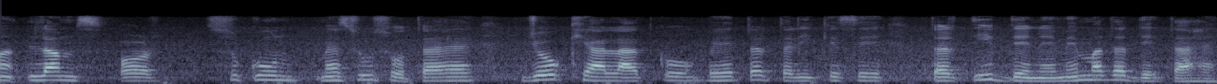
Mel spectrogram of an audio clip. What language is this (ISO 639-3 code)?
urd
